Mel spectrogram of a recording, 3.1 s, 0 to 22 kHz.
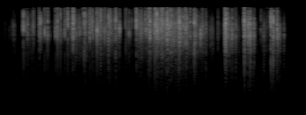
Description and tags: Glass marbles being poured back and forth from one hand to another. Grainy, glassy sound. Close miked with Rode NT-5s in X-Y configuration. Trimmed, DC removed, and normalized to -6 dB.
glass, hand, marble, pour, shuffle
